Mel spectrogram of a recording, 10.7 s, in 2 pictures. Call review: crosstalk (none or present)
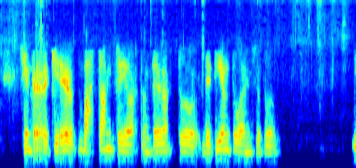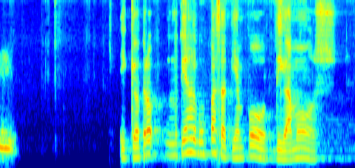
none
